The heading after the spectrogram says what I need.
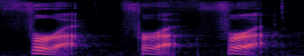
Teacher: it's almost like we don't have a vowel here it's the F sound and then the schwa R sound and our absorbs the schwa so they're just one sound frou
